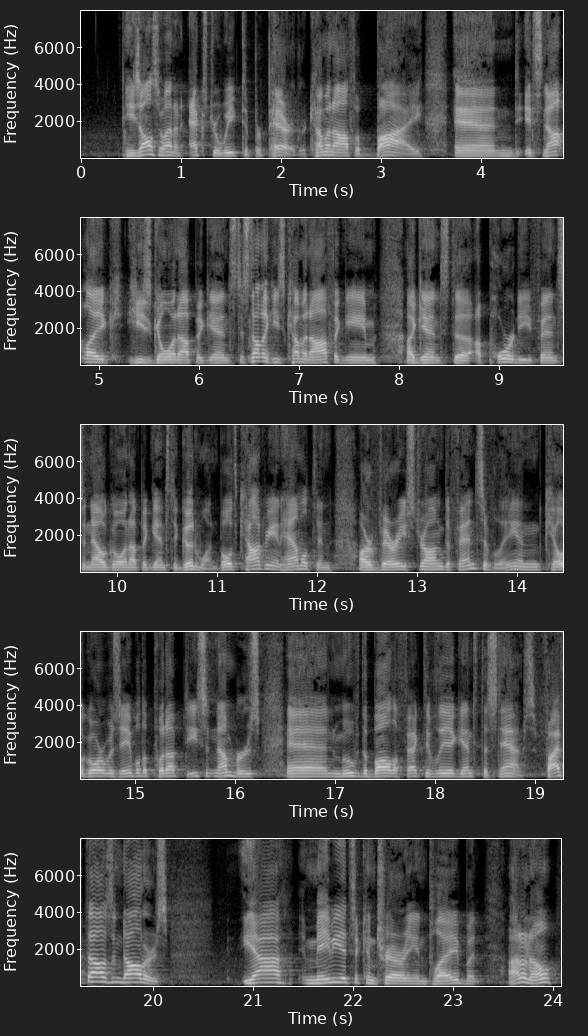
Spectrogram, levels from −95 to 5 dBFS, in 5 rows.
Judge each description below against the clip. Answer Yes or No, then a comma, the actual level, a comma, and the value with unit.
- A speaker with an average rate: Yes, average, 195 wpm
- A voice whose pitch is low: No, medium, 160 Hz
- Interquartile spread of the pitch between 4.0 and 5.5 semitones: No, average, 3.3 semitones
